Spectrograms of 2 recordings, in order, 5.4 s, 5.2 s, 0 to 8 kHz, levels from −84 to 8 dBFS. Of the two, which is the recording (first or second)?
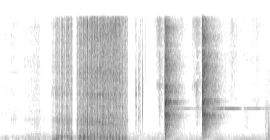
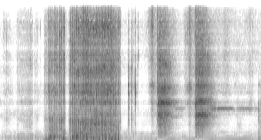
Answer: first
